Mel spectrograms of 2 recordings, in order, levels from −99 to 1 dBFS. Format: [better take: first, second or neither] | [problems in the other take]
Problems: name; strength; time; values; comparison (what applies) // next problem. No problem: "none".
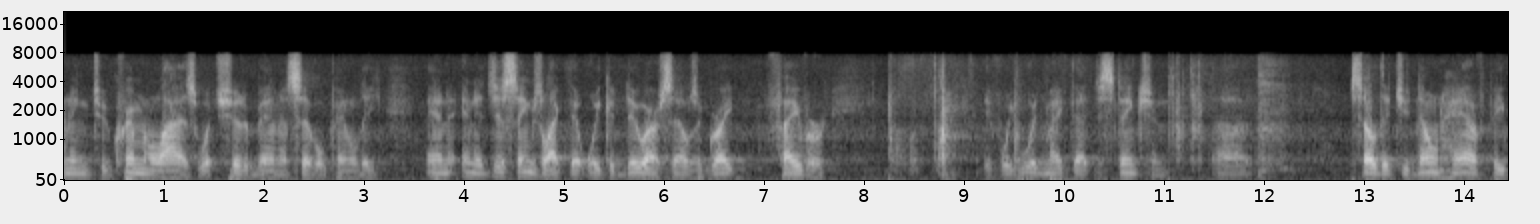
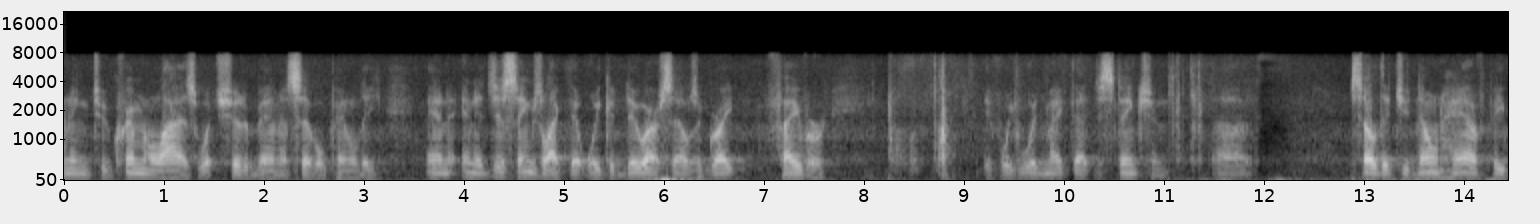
first | noise reduction (neural mask model Resemble Enhance denoiser)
